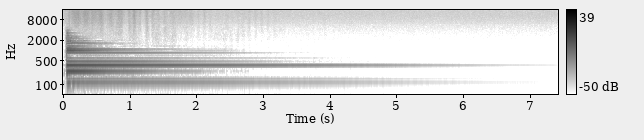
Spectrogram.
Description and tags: B, on a nylon strung guitar. belongs to samplepack "Notes on nylon guitar".
b, guitar, music, note, nylon, string, strings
